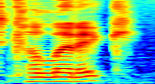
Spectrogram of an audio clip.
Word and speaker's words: Kelenic: Jared Kelenic, and it is Kelenic. I don't care what anybody else says, that's how you pronounce it.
